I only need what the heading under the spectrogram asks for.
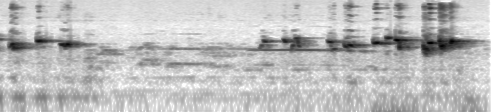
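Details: Female yellow-vented bulbul calling for a male, three short bright chirps, a pause with a faint thin whistle, then a burst of quick rising and falling warbled notes growing louder at the end.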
